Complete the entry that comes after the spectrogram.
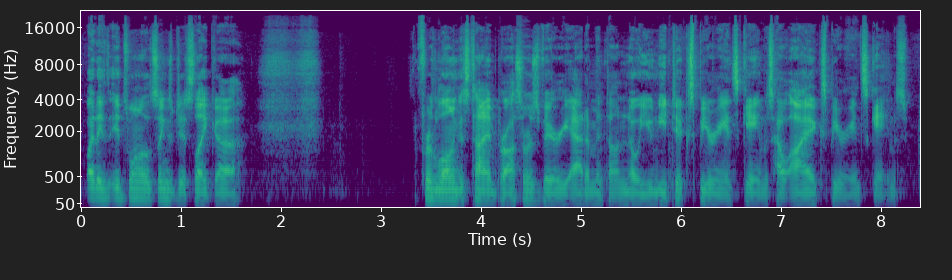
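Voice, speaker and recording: A man's voice: fairly low pitch, level tone, a little fast, fairly bright tone. A man co-hosting a podcast, chatting casually and giving his opinions in a conversational way. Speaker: podcast co-host.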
